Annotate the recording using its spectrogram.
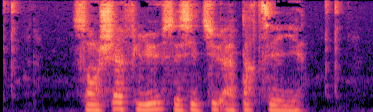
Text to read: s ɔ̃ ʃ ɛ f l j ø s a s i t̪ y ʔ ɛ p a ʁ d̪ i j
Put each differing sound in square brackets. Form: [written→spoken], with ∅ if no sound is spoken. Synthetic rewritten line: s ɔ̃ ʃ ɛ f l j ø s [a→ə] s i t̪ y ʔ [ɛ→a] p a ʁ [d̪→t̪] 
